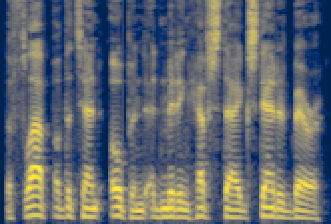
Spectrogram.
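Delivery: plain reading voice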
